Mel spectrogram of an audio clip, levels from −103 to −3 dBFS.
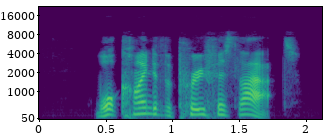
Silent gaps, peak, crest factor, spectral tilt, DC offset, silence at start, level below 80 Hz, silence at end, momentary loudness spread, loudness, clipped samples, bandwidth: none; -8 dBFS; 24 dB; -4.5 dB/octave; under 0.1%; 0.45 s; -70 dBFS; 0.2 s; 8 LU; -29 LUFS; under 0.1%; 8.8 kHz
